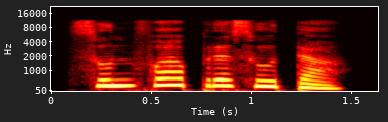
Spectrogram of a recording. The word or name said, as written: ಸುನಫಾಪ್ರಸೂತ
